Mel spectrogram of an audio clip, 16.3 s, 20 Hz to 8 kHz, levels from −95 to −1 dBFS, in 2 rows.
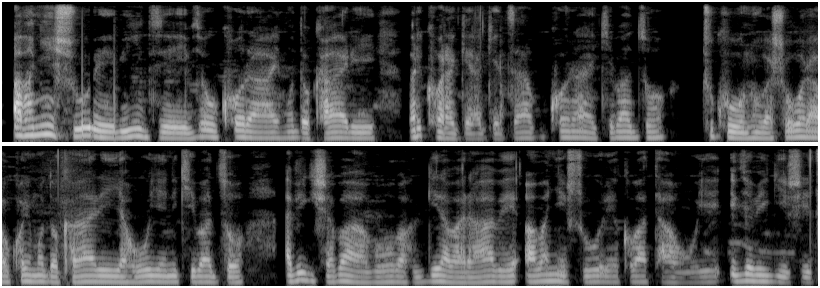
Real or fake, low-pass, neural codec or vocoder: real; 7.2 kHz; none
